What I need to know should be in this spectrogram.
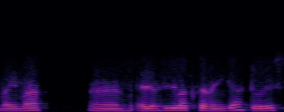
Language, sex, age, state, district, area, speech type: Hindi, male, 30-45, Madhya Pradesh, Gwalior, rural, conversation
